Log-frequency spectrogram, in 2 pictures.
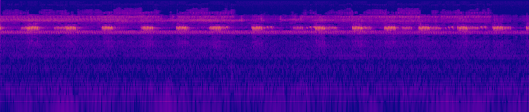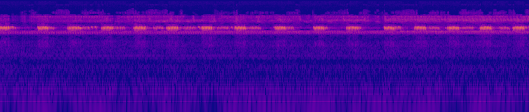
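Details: Grass insects chirping as background for a one-hour study session: a high, steady pulsed trill repeating about three times a second, with a continuous hum and low rumble beneath.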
